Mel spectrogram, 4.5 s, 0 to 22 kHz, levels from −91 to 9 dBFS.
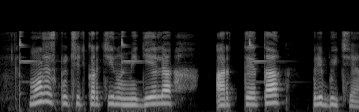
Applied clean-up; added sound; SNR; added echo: none; Glass; 18 dB; none.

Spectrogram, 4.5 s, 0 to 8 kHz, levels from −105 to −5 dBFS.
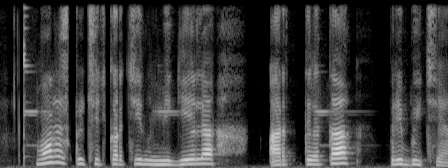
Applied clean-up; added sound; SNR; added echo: neural diffusion model UNIVERSE++.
